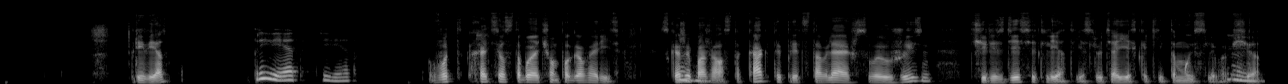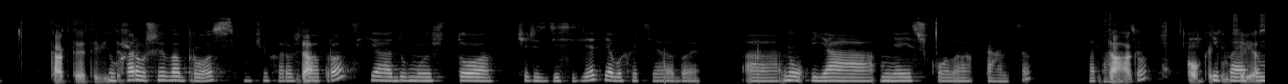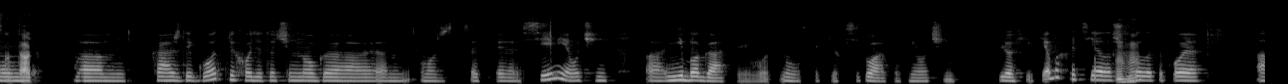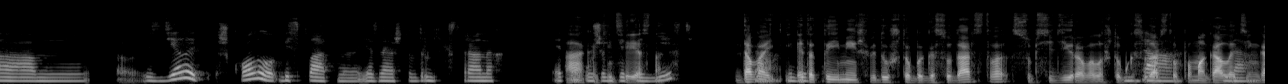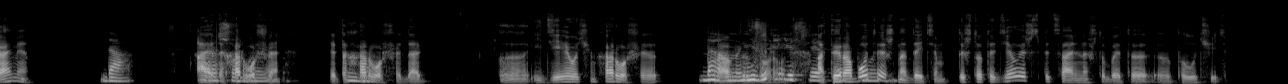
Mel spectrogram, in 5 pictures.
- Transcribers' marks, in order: tapping; other background noise; other noise; background speech; laughing while speaking: "не знаю"
- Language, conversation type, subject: Russian, unstructured, Как ты представляешь свою жизнь через десять лет?
- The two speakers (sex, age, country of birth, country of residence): female, 35-39, Latvia, Italy; male, 45-49, Ukraine, United States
